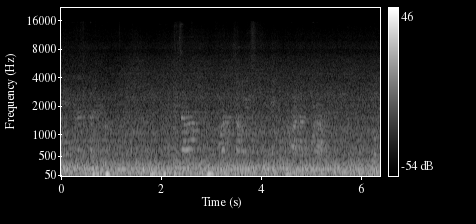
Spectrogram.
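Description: Automated people mover train running along its guideway, heard from inside the car: a steady low rumble with occasional low thumps.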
